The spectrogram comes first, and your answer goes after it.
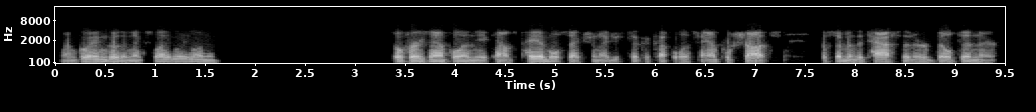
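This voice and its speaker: A man presenting a software training webinar, explaining slide by slide in a conversational way with hypothetical examples. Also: very deep voice, level tone, a little fast, no echo. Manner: explanatory, illustrates with hypothetical quotes. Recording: muffled, tinny phone-like line.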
